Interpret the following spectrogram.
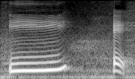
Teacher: You are raising the front part of the tongue towards the hard palate.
